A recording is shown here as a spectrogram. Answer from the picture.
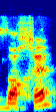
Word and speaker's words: Woche: So W is a V sound, like I just said, Woche starts with a W, or V, meaning how.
